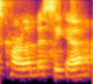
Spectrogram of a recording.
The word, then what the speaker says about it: Carla Bacica: So yes, my name is Carla Basica.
